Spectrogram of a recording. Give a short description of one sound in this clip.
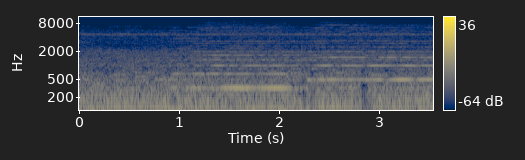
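Soft music plays from a television speaker.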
